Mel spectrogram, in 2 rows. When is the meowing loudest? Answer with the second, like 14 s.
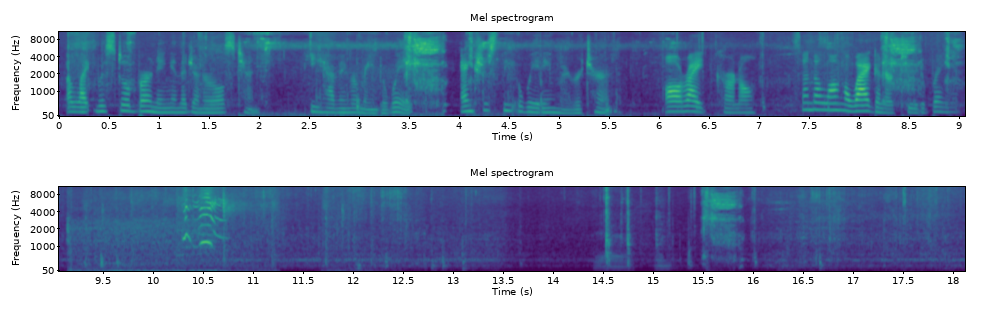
10 s.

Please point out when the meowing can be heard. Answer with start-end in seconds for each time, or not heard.
2.6-3.5, 9.1-10.8.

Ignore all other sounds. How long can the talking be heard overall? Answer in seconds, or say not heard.
9 s.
